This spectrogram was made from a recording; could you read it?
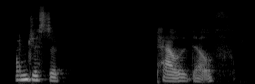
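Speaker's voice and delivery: slow, drawn-out, hushed half-whisper. Speaking in character to the headmistress: half-whispering in character. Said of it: "just kinda whispers".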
